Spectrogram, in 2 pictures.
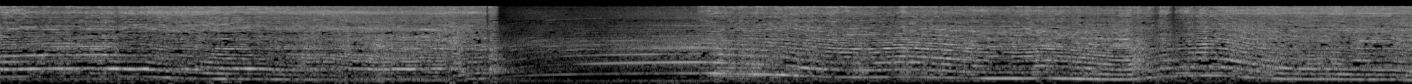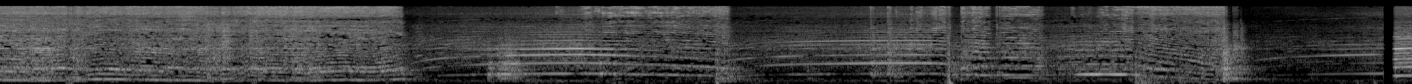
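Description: Small handheld rotary tool cutting through a plastic lawnmower hood: a high whine that sags and rises in pitch as the bit bogs in the plastic. Several times it lets off, winds down and spins back up.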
